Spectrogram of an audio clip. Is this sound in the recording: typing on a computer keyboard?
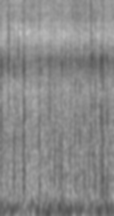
no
